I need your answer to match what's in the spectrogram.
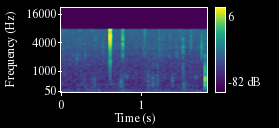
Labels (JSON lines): {"label": "biophony, knock croak", "recorder": "SoundTrap 300"}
